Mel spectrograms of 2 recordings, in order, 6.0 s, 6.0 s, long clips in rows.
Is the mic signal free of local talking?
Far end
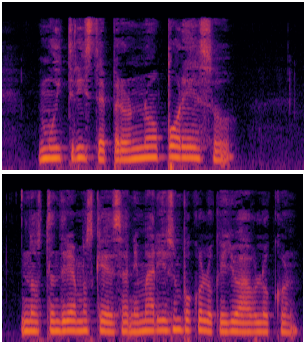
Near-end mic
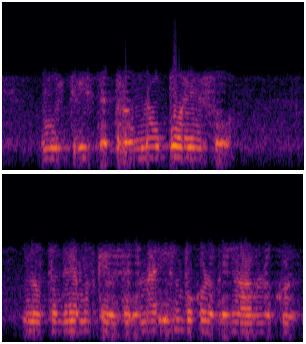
Yes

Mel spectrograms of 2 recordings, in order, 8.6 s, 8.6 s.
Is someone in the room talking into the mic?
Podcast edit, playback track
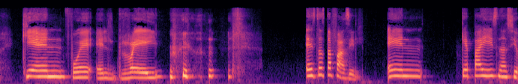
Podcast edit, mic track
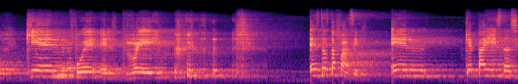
Yes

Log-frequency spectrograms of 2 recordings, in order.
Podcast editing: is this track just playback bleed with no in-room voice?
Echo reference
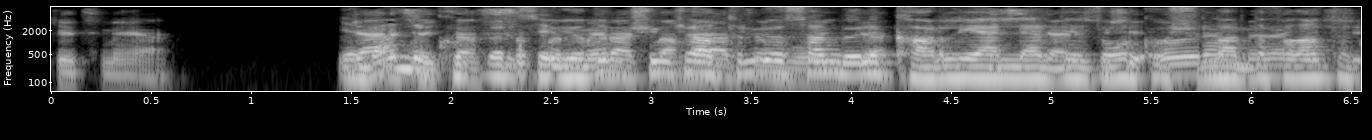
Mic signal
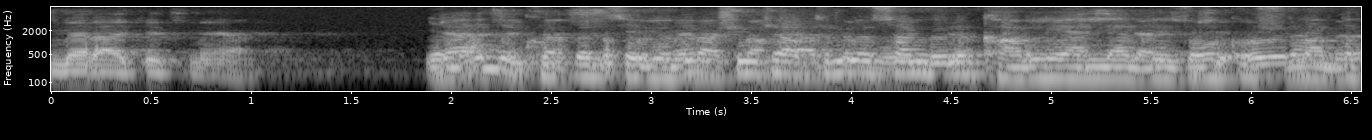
Yes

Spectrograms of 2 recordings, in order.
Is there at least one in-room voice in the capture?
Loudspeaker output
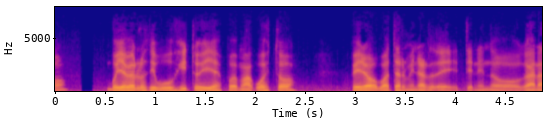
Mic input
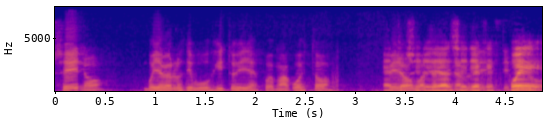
Yes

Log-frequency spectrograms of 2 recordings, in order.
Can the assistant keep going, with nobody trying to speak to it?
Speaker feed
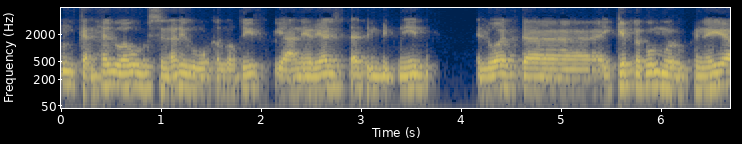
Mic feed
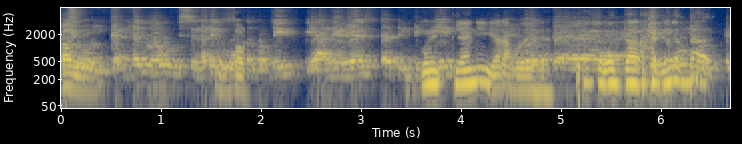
No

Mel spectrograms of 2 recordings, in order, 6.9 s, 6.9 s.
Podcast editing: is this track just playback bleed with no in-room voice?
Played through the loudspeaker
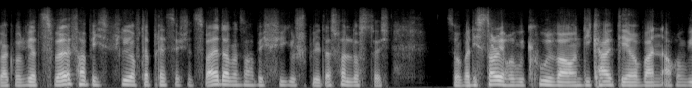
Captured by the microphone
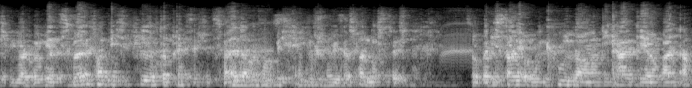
No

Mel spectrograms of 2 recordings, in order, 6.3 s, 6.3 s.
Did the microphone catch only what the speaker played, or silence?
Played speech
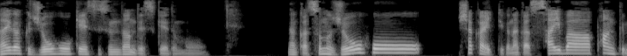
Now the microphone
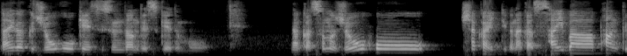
Yes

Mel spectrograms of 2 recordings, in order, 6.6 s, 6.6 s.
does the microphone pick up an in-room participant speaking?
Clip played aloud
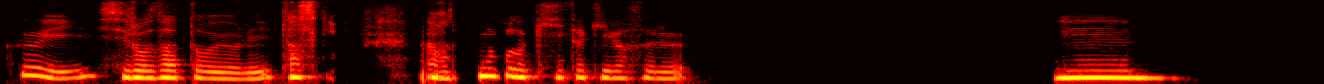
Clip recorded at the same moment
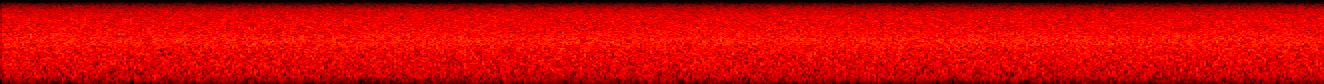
No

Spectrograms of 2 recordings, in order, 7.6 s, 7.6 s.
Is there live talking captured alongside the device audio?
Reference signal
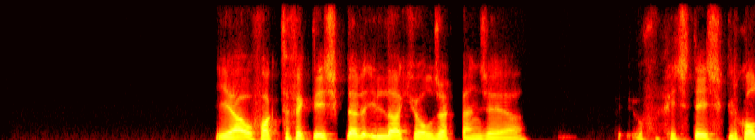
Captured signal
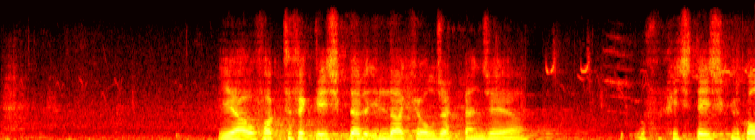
No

